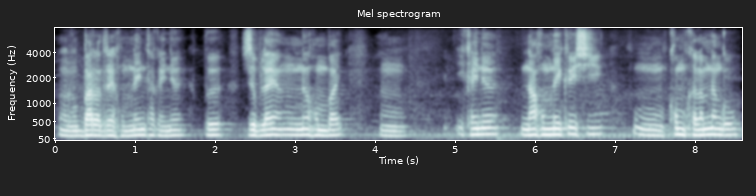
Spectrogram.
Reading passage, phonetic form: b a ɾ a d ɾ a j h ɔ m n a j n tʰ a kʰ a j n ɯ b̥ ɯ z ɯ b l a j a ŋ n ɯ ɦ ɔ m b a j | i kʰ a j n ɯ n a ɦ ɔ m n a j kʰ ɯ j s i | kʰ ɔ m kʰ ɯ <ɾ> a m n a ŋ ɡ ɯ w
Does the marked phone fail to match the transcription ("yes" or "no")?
yes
